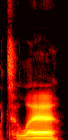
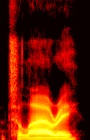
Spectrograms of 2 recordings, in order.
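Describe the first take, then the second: First: Tulare in two syllables, too-LAIR; Tulare with silent ending. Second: Tulare in three syllables, too-LAR-ee; Tulare with sounded ending. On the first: Host offering another guess at the town, Tulare as too-LAIR. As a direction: say Tulare to rhyme with "air". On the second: Unsure host trying out a California town's name, Tulare as too-LAR-ee. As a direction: say Tulare to rhyme with "starry". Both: Shown as a demonstration. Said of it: "how you pronounce this".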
